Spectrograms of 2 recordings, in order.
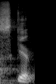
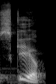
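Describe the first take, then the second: First: The name is said in a plain accent. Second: The name is said in a Southern accent. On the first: "Not Skip" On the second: "the way he pronounces Skip Bayless's name"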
